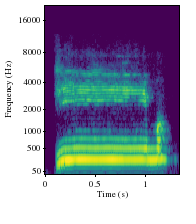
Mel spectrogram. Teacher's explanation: जबान के बीच का हिस्सा, नोक नहीं, अलग का हिस्सा नहीं, बीच का हिस्सा जो मुंह के अंदर है, वो ऊपर, हमारे ऊपर तालू को लगेगा और जीम अदा होगा, यानी गोल होगा। जो हमारा जबान का बीच का हिस्सा है वो तालू की तरफ जरा गोलाई में आएगा, और फिर आप अदा करोगे जीम, करके देखो, जीम।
